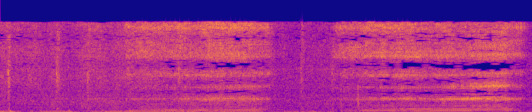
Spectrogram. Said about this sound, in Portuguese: Esse aí que dorme profundamente e ronca.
